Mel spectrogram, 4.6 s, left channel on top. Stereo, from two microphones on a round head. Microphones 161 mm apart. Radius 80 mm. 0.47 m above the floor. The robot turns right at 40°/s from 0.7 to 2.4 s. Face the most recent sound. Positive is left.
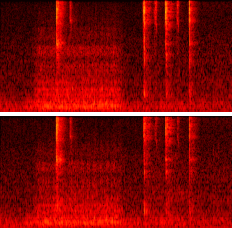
turn(degrees=40)  # may be behind; listen again after turning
